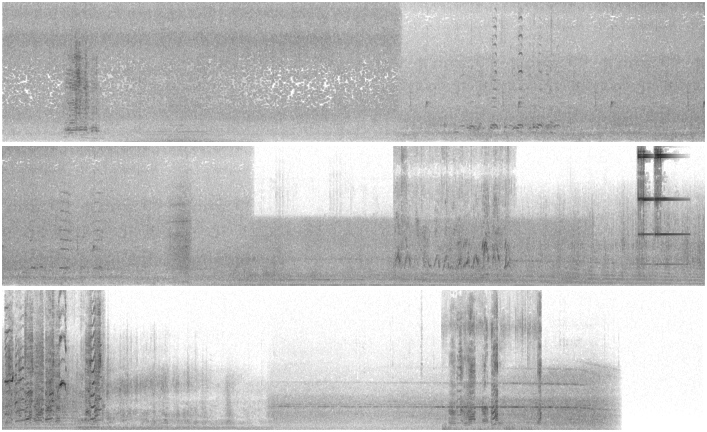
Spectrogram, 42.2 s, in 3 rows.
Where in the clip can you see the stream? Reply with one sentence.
The stream can be heard from 0.0 to 25.9 s.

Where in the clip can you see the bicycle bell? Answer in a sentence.
The bicycle bell can be heard from 26.8 to 27.9 s.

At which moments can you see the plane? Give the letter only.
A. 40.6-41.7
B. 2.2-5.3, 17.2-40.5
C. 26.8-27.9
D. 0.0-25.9
B.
